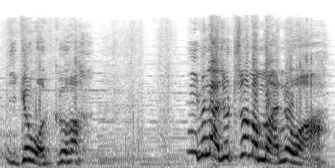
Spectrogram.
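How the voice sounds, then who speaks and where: A man's voice: very high voice, big pitch swings, normal speed, slightly rough, full character voice. A man acting a foul-mouthed, hot-tempered younger brother in an audio drama, confrontational and emotionally raw. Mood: furious, hurt. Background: background music.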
